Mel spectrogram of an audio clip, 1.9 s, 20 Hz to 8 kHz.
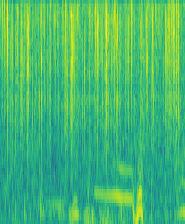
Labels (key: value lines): label: biophony, cascading saw
recorder: SoundTrap 600 or HydroMoth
